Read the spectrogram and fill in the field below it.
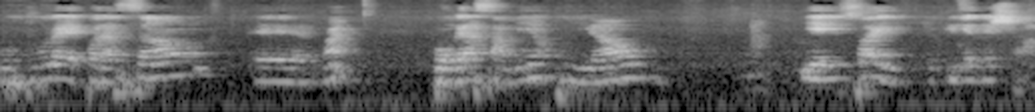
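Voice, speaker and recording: A woman talks at a very slow pace with long, frequent pauses, using a fairly low pitch and ordinary pitch variation. Noticeable background noise and audible room echo are present. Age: 70s. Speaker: cultural association president. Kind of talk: speech at a literary academy meeting.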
